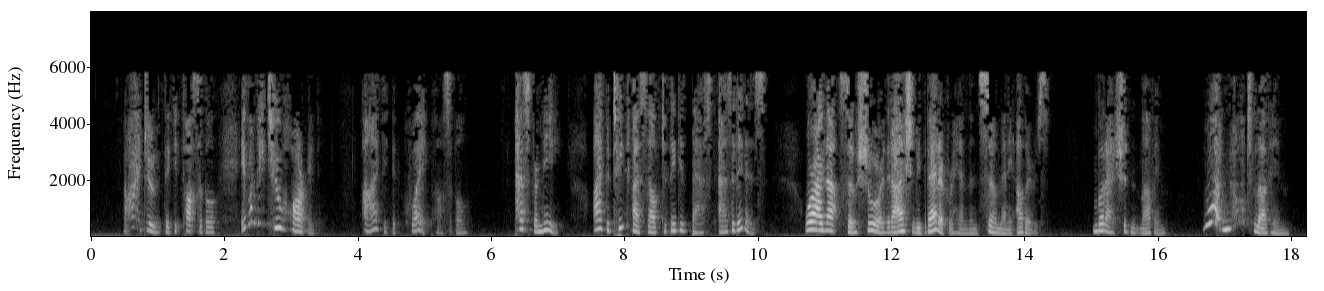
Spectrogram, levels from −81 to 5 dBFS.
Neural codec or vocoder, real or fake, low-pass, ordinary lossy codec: codec, 16 kHz in and 24 kHz out, 0.8 kbps, FocalCodec, streaming, 65536 codes; fake; 7.2 kHz; MP3, 24 kbps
